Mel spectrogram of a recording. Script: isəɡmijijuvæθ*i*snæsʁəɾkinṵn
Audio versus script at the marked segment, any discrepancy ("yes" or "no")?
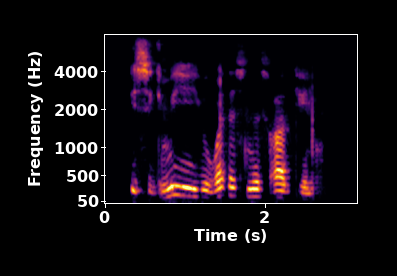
yes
